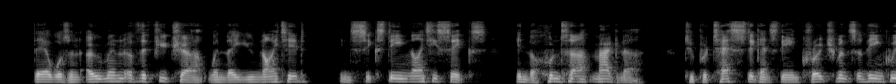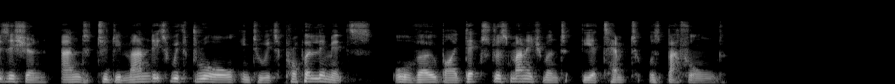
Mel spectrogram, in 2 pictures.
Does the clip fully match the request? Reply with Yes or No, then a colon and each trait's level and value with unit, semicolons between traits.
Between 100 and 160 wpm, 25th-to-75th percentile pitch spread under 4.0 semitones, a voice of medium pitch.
No: average, 140 wpm; average, 3.3 semitones; low, 120 Hz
